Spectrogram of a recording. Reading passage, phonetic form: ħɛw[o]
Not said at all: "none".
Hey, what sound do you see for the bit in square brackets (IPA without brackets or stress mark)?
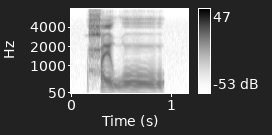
o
